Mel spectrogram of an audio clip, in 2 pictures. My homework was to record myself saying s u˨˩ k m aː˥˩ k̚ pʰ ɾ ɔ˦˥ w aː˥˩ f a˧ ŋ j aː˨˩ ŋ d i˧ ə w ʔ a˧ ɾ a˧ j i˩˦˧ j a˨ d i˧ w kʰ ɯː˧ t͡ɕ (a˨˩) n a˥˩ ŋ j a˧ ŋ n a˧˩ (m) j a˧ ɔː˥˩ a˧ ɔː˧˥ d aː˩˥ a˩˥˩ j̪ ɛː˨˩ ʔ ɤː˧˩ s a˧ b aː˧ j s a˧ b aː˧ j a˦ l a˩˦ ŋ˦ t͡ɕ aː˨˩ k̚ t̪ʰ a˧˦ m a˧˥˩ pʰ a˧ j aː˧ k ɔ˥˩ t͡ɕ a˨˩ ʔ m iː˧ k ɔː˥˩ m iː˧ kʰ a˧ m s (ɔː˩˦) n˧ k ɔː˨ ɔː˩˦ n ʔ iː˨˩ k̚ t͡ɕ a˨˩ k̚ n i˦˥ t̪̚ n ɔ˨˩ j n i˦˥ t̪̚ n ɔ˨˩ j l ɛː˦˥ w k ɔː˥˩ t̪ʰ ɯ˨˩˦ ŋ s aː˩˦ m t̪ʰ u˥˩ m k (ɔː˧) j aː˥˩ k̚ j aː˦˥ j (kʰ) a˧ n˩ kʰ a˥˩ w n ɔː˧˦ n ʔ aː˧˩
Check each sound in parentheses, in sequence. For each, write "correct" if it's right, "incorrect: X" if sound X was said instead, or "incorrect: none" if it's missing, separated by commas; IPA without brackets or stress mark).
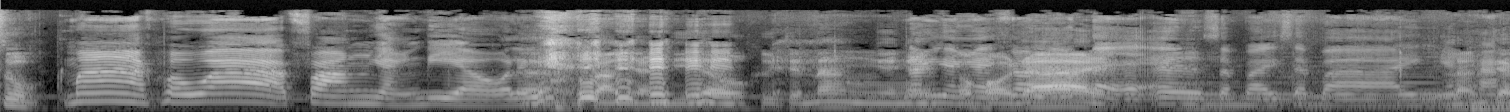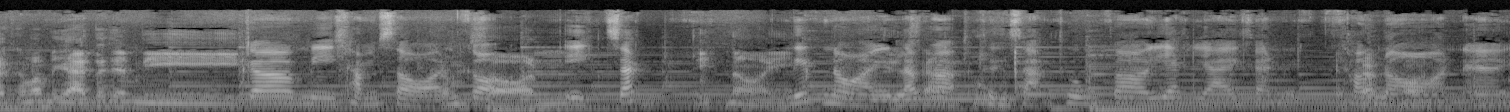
correct, incorrect: ŋ, correct, incorrect: ɔː˥˩, incorrect: k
